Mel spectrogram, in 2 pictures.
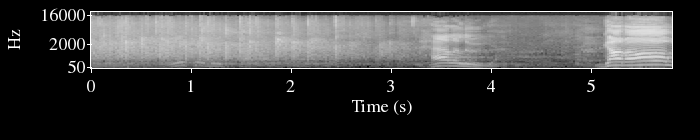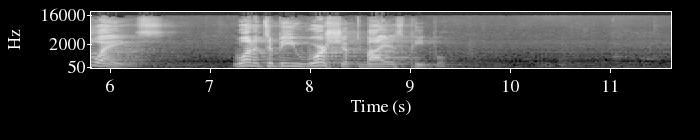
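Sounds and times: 
audience hand clapping: 0.0 - 3.7
speech: 0.8 - 1.6, 3.4 - 4.2, 5.1 - 6.5, 7.2 - 9.4.

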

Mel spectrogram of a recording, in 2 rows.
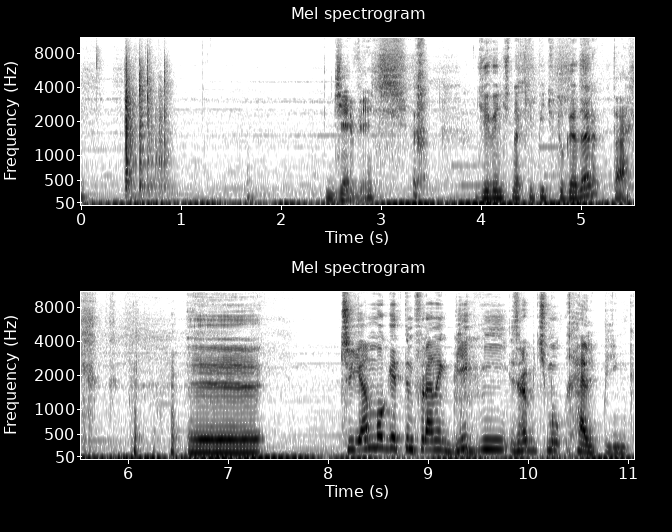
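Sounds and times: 
dice rolling: 0.4 - 1.0
speech: 2.5 - 7.5, 8.1 - 11.0.

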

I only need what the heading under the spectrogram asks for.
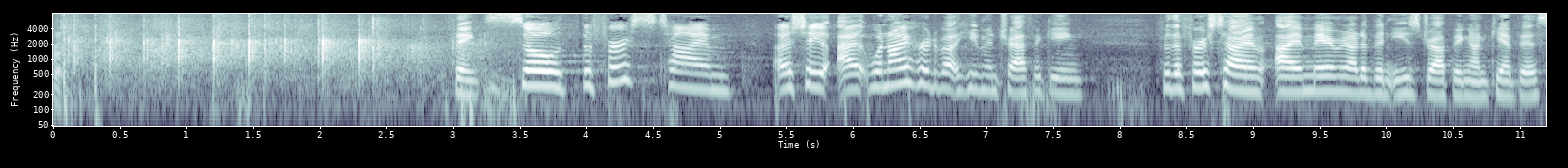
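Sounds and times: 
audience clapping: 0.0 - 3.4
speech: 3.0 - 11.1.

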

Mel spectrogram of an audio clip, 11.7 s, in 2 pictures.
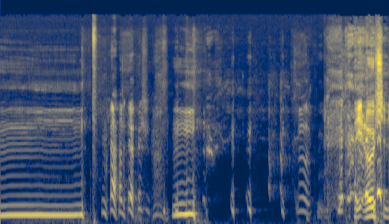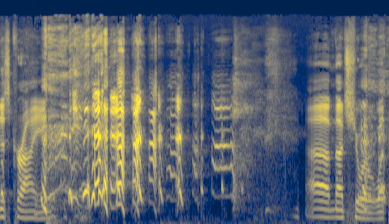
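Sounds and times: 
voice imitating whale sounds: 0.0 - 1.5
speech: 1.3 - 3.6, 4.5 - 7.8, 10.5 - 11.6
laughter: 1.5 - 10.1, 10.9 - 11.6.

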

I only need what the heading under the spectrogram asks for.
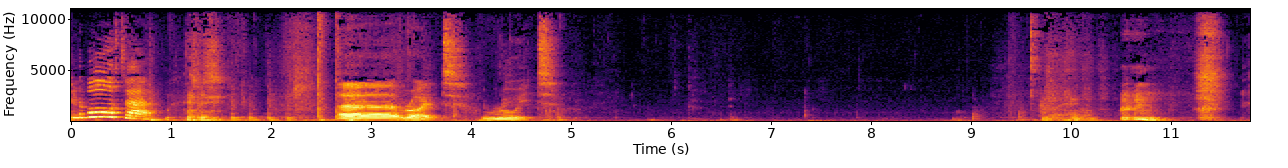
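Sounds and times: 
speech: 0.2 - 1.6, 2.6 - 4.9, 10.0 - 11.0
person gulping on the microphone: 10.5 - 11.0.

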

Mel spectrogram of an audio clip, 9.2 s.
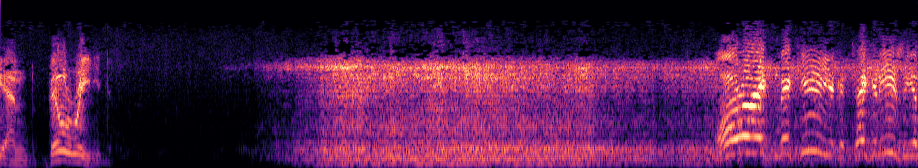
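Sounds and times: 
speech: 0.0 - 1.2, 7.2 - 9.1
locomotive running on the rails: 2.7 - 9.1.

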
